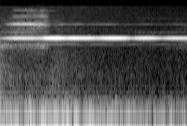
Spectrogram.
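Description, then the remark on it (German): Crotales, thick small metal discs like mini cymbals, bowed with a double bass bow give a piercing, steady high-pitched tone. Shimmering overtones fade after the first moment, leaving one pure sustained squeal, with no talking. “Kann man auch anstreichen mit dem Kontrabassbogen, die brutal ist. Dann gibt es einen ganzen irren Sound.”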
